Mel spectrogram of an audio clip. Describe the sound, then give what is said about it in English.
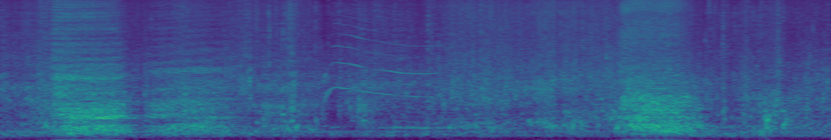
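A killer whale at a marine park in the San Diego area exhales forcefully through its blowhole twice, each a loud, spraying whoosh of air and water several seconds apart, with lapping water and faint whistles in between. “I think we went down to Marineland or one of those marine parks down in San Diego area, and we got these great sounds of them, you know, blowing air and water forcefully through the tops of their heads.”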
